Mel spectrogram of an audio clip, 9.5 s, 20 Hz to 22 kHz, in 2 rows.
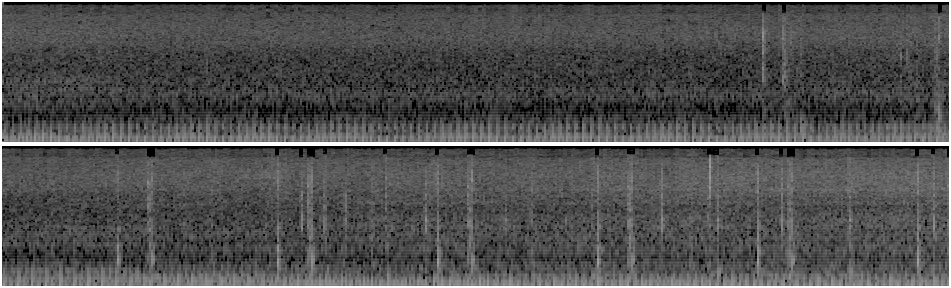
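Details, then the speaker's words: Volkswagen Passat B6 Climatronic with no air from the vents: blower running with a dry, uneven clicking about twice a second behind the dash as the flap actuator motor tries to open recirculate. Blend door actuator clicking. "That's that motor right there. I can feel it. Click, click, click, click, click, click. It's trying to open this to turn the recirculate on."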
